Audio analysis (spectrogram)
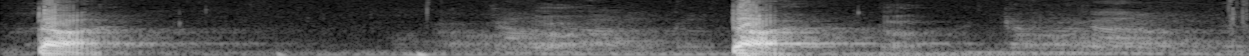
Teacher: literally curling the tongue back and touching the tip, with the tip of the tongue, the middle of the top of your mouth. So it's touching the head. · Term: retroflexes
